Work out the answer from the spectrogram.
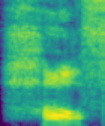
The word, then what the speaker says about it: half: Half. this long a sound.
